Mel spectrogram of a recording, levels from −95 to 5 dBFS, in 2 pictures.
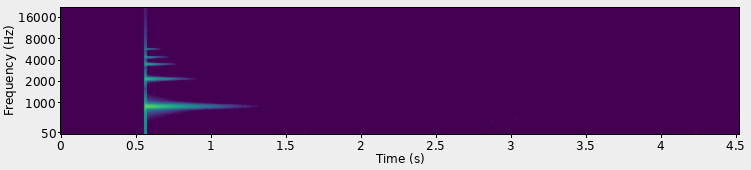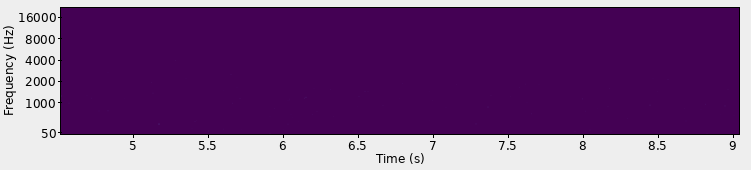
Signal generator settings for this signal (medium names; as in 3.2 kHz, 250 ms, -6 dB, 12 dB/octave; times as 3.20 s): glass hit plate, lowest mode 873 Hz, decay 0.59 s, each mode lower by 7.5 dB, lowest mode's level -16.5 dB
